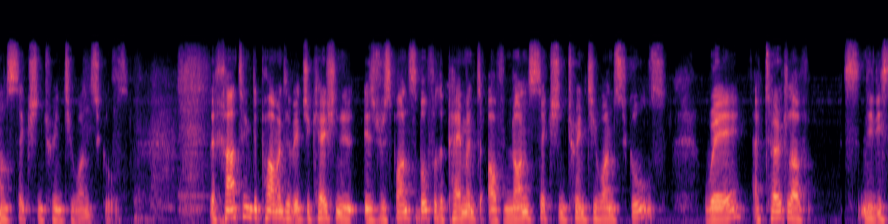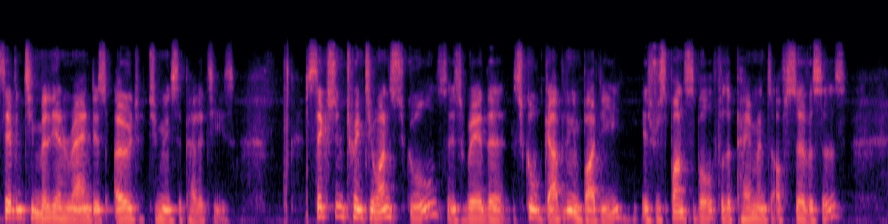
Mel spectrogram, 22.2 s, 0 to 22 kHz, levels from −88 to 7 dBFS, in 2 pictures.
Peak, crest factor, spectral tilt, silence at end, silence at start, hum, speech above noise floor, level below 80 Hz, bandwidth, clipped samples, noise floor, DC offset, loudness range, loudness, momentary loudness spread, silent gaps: -4 dBFS; 18 dB; -4.5 dB/octave; 0.55 s; 0 s; none; 28 dB; -54 dBFS; 10 kHz; under 0.1%; -50 dBFS; under 0.1%; 3 LU; -22 LUFS; 12 LU; none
